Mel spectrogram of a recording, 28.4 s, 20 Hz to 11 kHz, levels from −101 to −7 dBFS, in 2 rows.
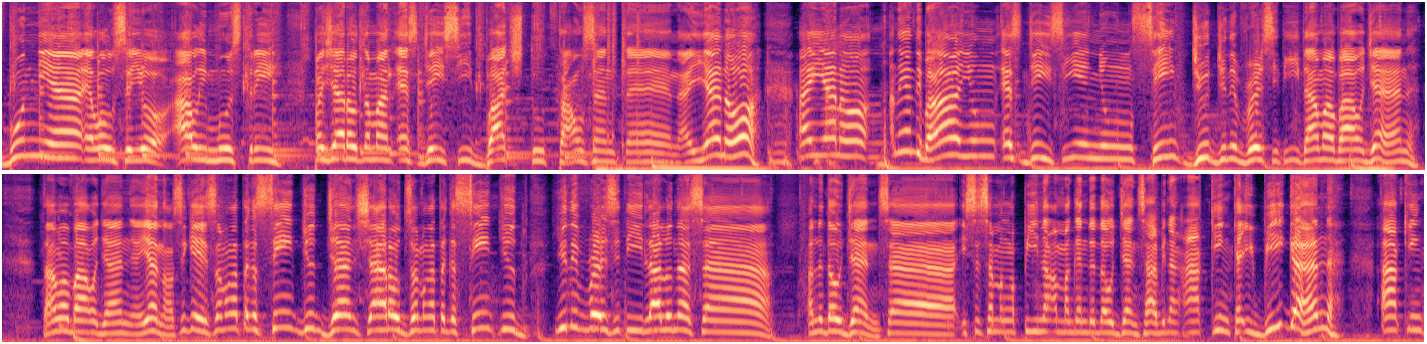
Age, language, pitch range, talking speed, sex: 20-39, Filipino, 185-250 Hz, 130 wpm, male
